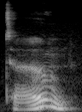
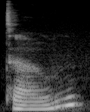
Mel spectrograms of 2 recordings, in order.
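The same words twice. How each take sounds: First: The pitch rises and then falls. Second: The pitch rises slightly from low. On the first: "a rise fall" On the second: "a low rise"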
